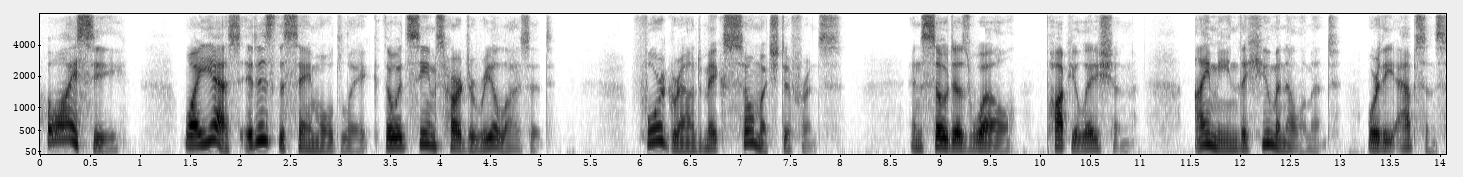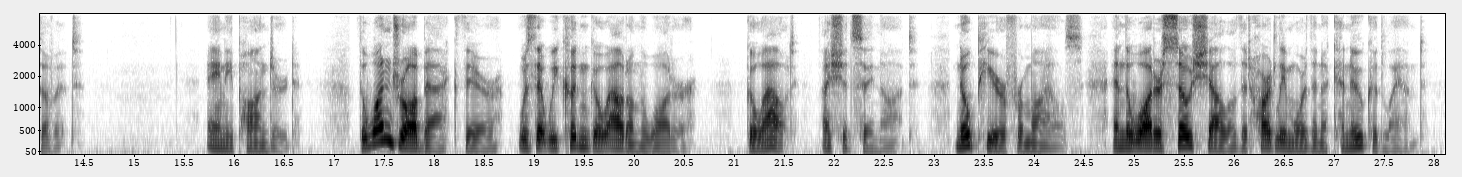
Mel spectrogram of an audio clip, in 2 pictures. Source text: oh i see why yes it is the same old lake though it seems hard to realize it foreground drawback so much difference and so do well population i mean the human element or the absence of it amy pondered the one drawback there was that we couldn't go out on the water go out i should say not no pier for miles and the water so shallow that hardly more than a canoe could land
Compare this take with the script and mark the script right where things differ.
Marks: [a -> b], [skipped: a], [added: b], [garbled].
oh i see why yes it is the same old lake though it seems hard to realize it foreground [drawback -> makes] so much difference and so [do -> does] well population i mean the human element or the absence of it amy pondered the one drawback there was that we couldn't go out on the water go out i should say not no pier for miles and the water so shallow that hardly more than a canoe could land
